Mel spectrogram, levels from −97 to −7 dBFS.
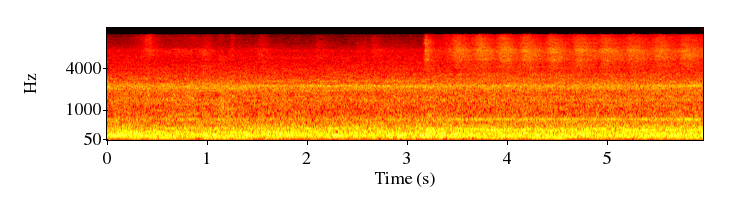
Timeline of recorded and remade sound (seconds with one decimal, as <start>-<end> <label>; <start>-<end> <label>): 0.0-0.4 recorded; 0.4-1.2 remade; 1.2-6.0 recorded

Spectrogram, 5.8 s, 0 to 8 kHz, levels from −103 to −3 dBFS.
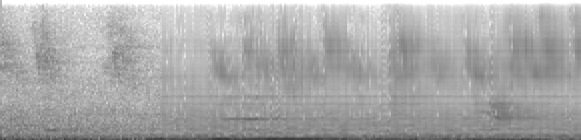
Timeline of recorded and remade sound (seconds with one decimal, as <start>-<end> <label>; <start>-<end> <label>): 0.0-1.6 recorded; 1.6-5.8 remade

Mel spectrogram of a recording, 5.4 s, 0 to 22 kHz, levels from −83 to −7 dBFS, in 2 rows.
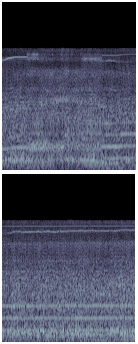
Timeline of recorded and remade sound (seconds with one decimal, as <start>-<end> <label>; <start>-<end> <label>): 0.0-0.5 recorded; 0.5-2.0 remade; 2.0-5.4 recorded

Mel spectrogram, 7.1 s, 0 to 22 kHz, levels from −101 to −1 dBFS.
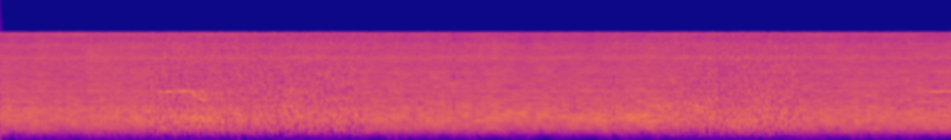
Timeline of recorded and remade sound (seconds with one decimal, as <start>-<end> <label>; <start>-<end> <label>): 0.0-1.1 remade; 1.1-2.7 recorded; 2.7-5.1 remade; 5.1-6.0 recorded; 6.0-7.1 remade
